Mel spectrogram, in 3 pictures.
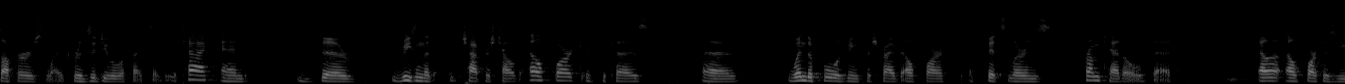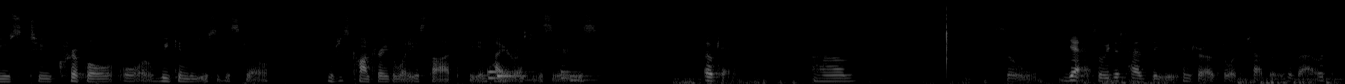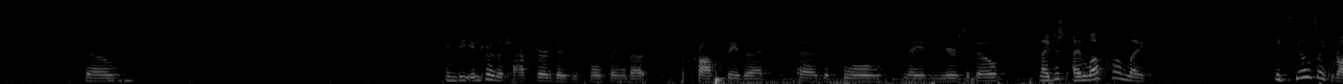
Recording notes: The audio on this episode is quieter/lower than usual since we lost our primary audio, so I had to use our backups.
